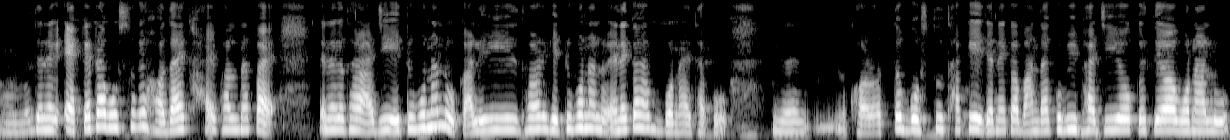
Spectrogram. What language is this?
Assamese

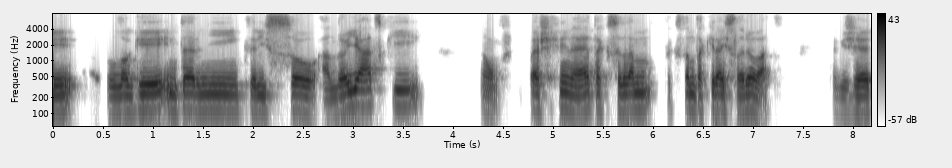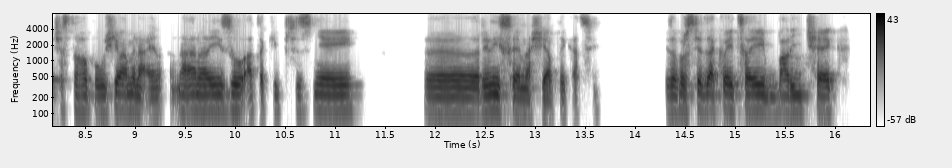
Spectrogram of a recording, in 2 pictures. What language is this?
Czech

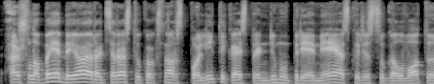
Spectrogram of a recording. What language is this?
Lithuanian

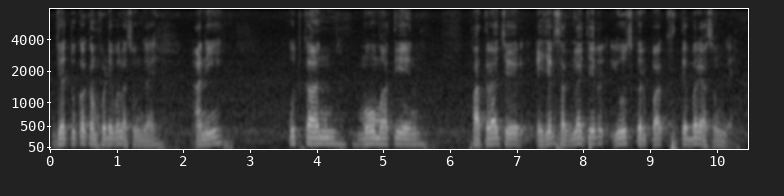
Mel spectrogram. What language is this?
Konkani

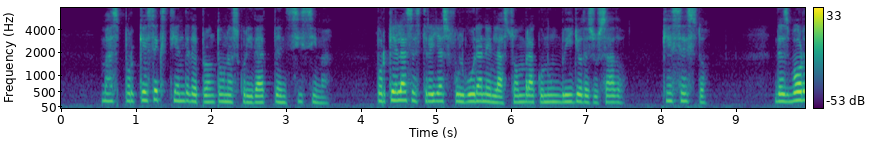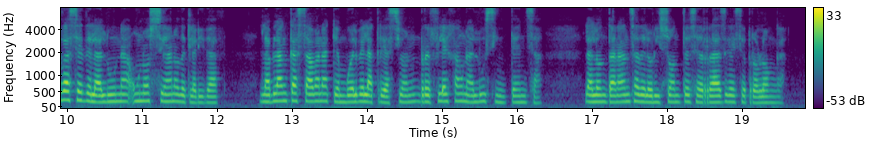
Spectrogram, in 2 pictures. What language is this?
Spanish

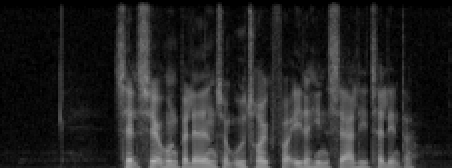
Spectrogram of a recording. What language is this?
Danish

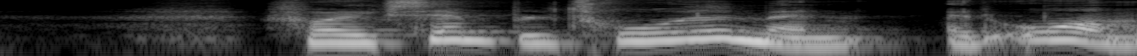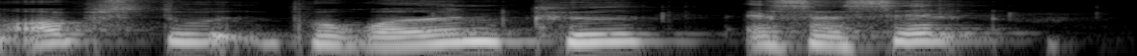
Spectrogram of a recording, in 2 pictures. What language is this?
Danish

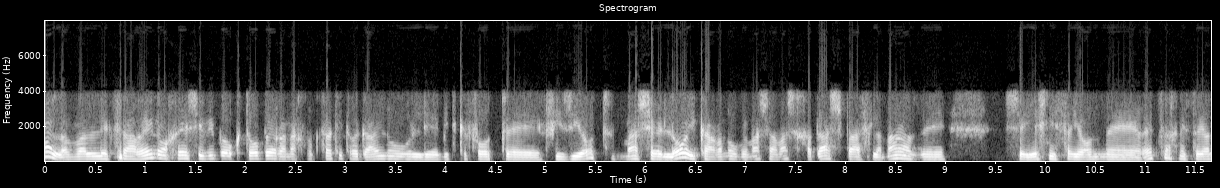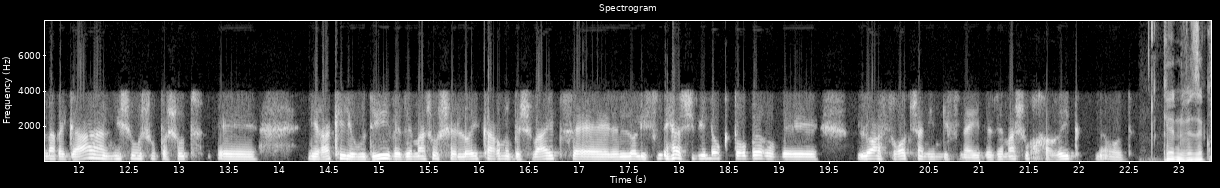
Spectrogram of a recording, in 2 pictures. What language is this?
Hebrew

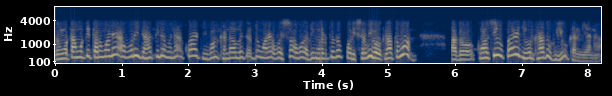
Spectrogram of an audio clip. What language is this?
Santali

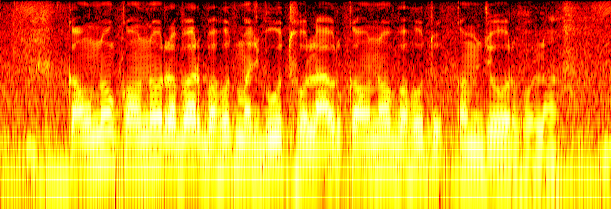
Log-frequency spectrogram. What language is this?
Bhojpuri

